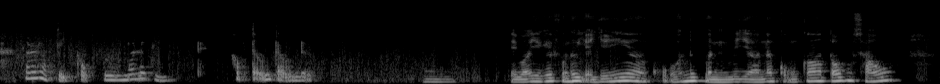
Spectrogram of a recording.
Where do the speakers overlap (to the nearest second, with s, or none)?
none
